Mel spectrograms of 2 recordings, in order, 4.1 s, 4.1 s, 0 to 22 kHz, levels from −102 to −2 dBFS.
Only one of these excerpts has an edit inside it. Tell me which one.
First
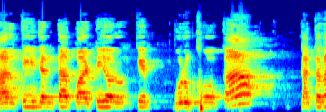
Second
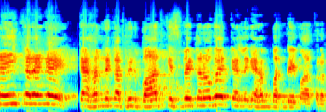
second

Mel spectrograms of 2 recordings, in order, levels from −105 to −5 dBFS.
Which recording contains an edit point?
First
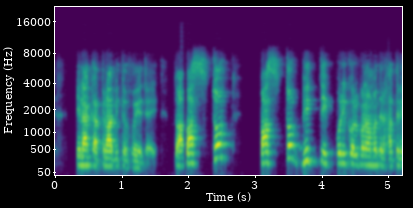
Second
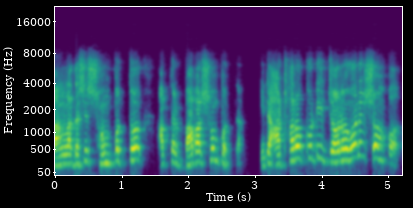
first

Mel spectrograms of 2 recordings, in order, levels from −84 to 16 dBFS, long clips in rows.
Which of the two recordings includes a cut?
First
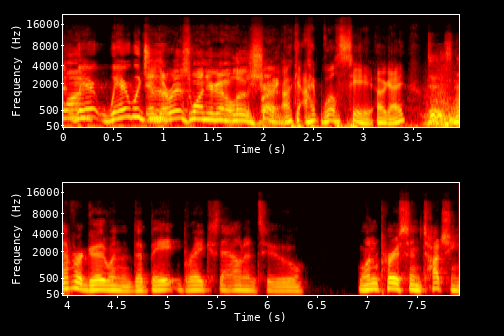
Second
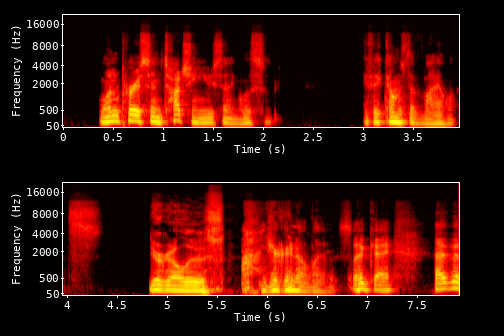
first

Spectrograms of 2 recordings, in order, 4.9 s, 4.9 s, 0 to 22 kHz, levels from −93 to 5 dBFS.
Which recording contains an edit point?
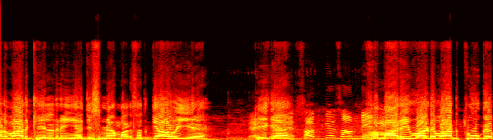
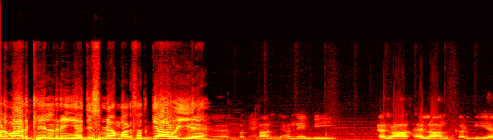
second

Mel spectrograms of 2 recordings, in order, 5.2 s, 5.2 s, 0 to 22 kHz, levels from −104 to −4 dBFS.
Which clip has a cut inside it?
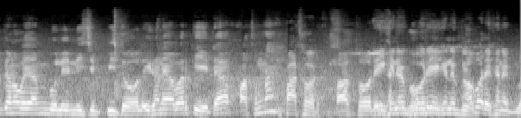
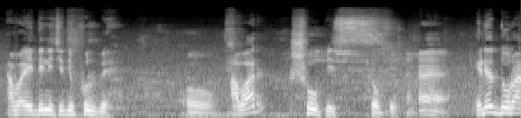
second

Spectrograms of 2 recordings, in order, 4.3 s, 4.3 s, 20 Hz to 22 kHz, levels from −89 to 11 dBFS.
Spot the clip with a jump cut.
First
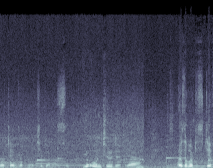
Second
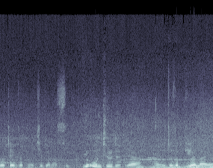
first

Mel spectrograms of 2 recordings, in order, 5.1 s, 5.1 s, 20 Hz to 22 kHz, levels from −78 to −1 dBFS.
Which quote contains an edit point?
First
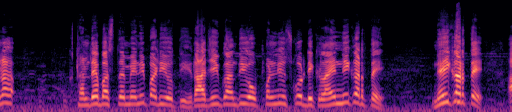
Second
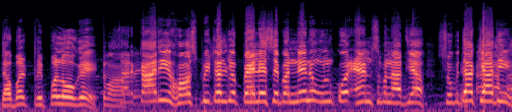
second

